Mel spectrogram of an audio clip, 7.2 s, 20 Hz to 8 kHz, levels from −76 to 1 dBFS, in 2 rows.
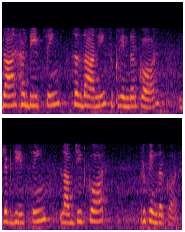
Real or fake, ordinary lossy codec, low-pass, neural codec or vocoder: fake; AAC, 16 kbps; 7.2 kHz; codec, 16 kHz, 16 kbps, FreqCodec, larger model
